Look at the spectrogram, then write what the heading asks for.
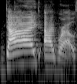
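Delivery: slow, careful, deliberately enunciated word by word. Presenting today's trends, naming the first one, said slowly. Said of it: "I had to say that slow".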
